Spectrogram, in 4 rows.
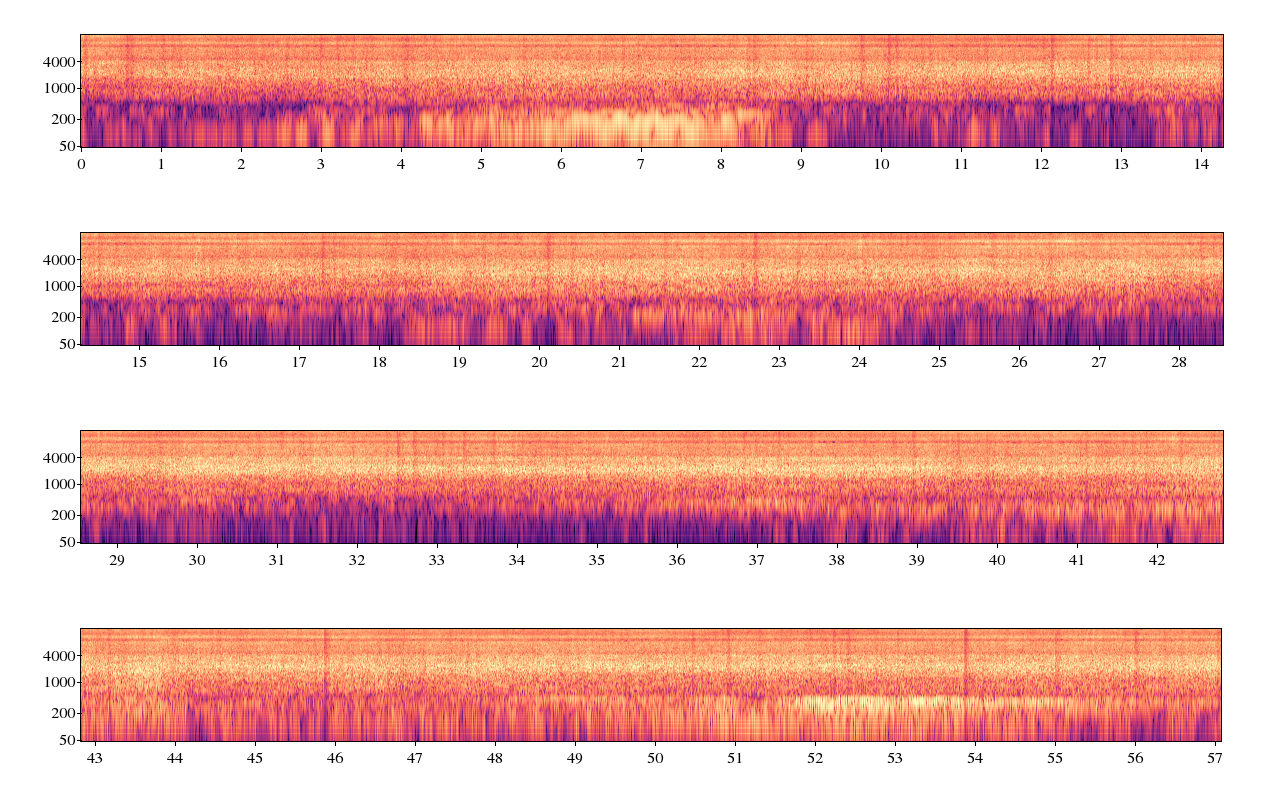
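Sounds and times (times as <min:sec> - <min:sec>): road traffic: 0:00.0 - 0:12.5, 0:16.3 - 0:27.6, 0:36.9 - 0:57.0
heavy rain: 0:00.0 - 0:57.0
vehicle engine: 0:01.4 - 0:09.4, 0:21.1 - 0:24.4, 0:41.3 - 0:44.6, 0:47.9 - 0:56.0.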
